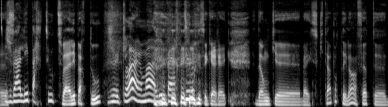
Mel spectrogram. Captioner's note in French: rires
